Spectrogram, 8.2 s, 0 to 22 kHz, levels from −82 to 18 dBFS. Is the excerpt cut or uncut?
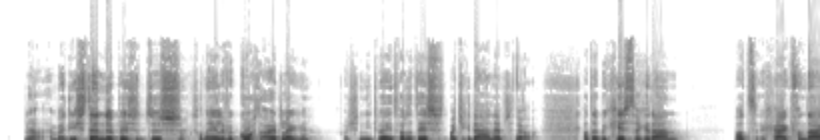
cut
